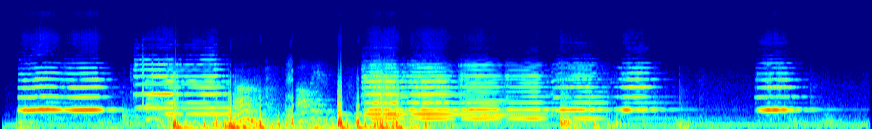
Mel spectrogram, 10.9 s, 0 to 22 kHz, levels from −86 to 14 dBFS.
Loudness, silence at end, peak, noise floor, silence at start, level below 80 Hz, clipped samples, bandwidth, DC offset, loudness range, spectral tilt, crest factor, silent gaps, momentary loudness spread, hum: -18 LUFS; 0.5 s; 0 dBFS; -43 dBFS; 0.2 s; -24 dBFS; under 0.1%; 4.1 kHz; under 0.1%; 7 LU; -10 dB/octave; 18 dB; none; 13 LU; none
